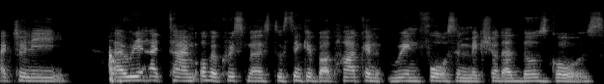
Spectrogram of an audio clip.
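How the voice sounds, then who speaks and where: A woman's very deep, low voice with vocal fry and monotone, flat intonation, on a very clean recording with a silent background. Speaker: guest speaker. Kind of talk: interview. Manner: hesitant, many fillers.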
